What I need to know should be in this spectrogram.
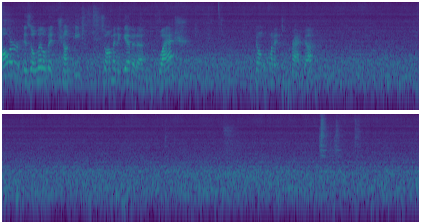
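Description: A glass furnace roars steadily.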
